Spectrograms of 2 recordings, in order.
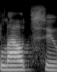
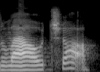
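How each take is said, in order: First: The second syllable sounds like 'tzu'. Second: The second syllable sounds like 'cha'. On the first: The speaker calls it wrong. "I always thought it was Lao Tzu" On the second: The speaker calls it right. "correct pronunciation, and it's al- actually Lao Cha"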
